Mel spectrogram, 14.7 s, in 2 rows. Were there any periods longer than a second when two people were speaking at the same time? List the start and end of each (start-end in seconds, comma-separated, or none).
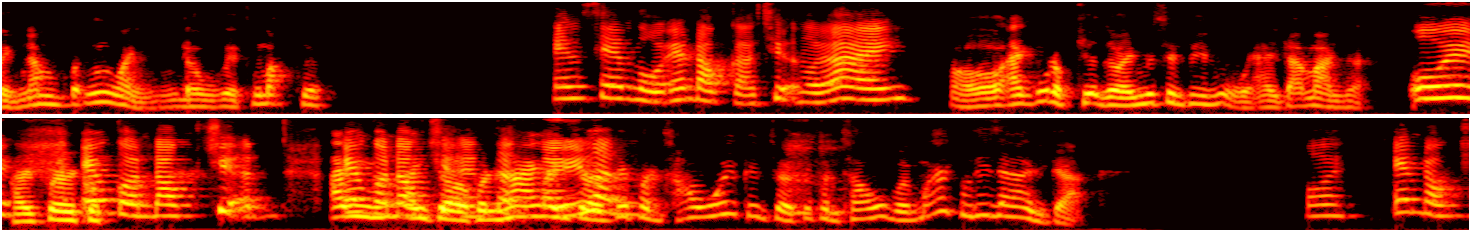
9.0-10.6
